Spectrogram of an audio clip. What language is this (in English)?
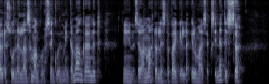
Finnish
